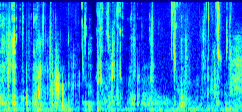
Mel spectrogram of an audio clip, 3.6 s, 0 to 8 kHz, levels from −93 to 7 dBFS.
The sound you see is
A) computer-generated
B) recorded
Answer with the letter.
B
